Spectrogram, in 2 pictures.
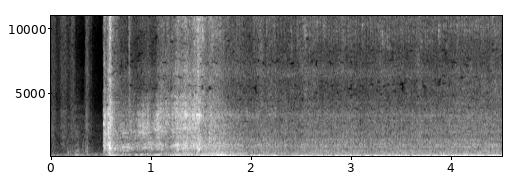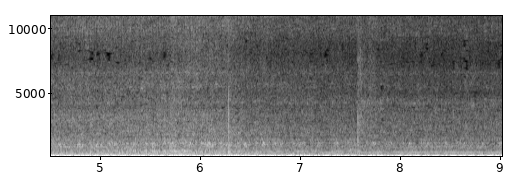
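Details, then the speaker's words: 1955 Chevy Bel Air convertible engine started for the first time after 30 years parked, with gas poured into the carburetor: a brief crank catches quickly and settles into a steady, even low idle with no misfire or knock. "This engine hasn't started in 30 years. She's running pretty good now."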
